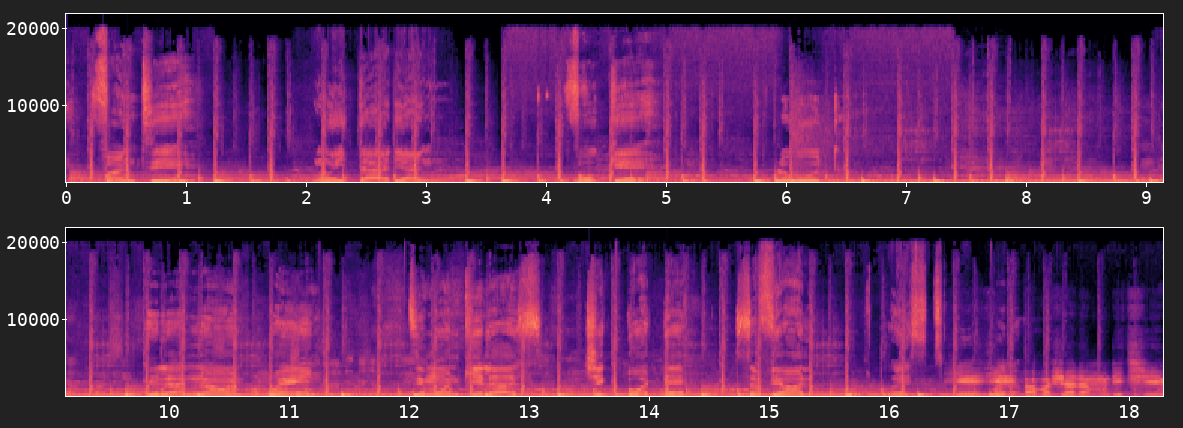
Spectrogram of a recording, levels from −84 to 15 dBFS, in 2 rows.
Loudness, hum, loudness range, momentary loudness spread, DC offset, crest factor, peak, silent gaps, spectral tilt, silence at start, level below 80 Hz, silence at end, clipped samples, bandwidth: -13 LUFS; none; 3 LU; 6 LU; under 0.1%; 12 dB; 0 dBFS; none; -4.5 dB/octave; 0 s; -20 dBFS; 0 s; under 0.1%; over 20 kHz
